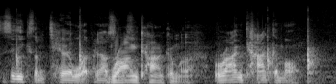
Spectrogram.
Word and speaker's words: Ronkonkoma: sport we're actually here in I'm not even pronounce it iike saiman khan coma Ronkonkoma right Ronkonkoma whatever it's all the same dude what's up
